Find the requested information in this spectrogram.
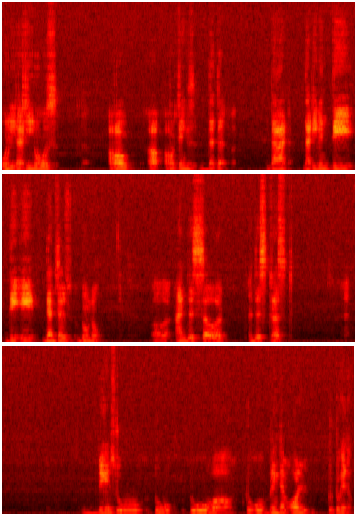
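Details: Adult male who describes himself as a stammerer, speaking off the cuff after abandoning a script, which he says increased his stammering; stuttering.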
